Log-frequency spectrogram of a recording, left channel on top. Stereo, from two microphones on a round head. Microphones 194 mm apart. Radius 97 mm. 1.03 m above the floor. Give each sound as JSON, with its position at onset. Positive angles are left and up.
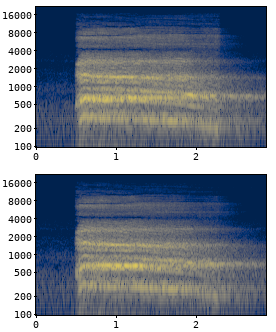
{"t": 0.5, "sound": "a shout", "side_deg": -25, "distance_m": 2.0}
